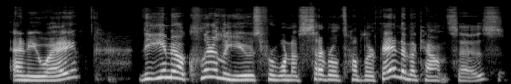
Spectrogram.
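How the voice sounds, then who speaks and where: A woman's voice: mid-range voice, lively intonation, unhurried, pushed and bright, no room sound. An actress playing a snarky teenage girl who co-hosts a podcast and reads the mailbag with teasing sarcasm. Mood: sarcastic. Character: snarky teen girl podcaster reading mail. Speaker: podcast co-host.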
